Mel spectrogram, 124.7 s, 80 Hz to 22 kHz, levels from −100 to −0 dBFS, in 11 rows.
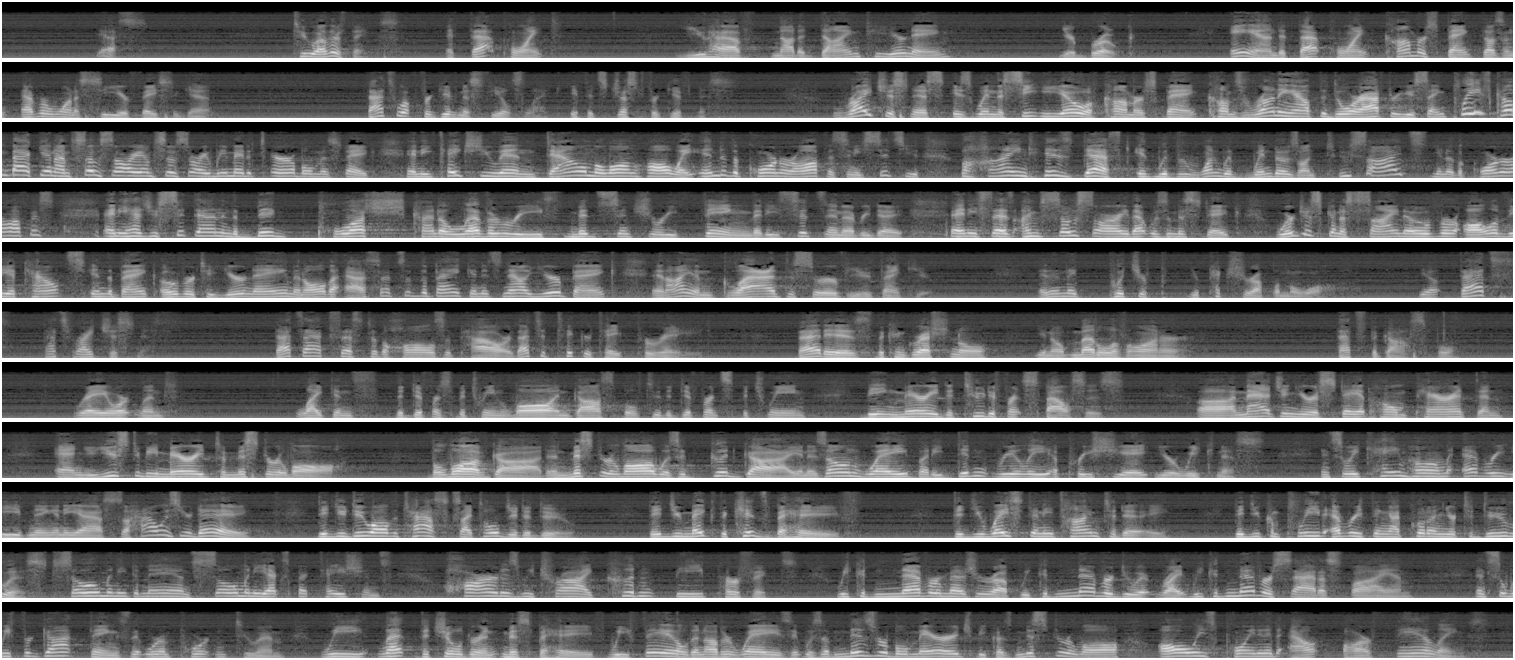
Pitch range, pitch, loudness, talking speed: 140-210 Hz, 175 Hz, -25 LUFS, 185 wpm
